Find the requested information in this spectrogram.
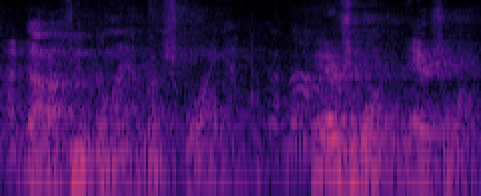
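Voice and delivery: put-on deadpan like an old vaudevillian; George Burns as God. God handing Moses commandments, old comic rasp. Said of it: "George Burns".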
